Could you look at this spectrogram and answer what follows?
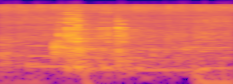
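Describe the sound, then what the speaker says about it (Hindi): Vegetables for a one-pot vegetable rice fry and get stirred in a pot, giving a brief burst of sizzle and scraping that fades back to a low steady hiss. "इसको थोड़ा सा मैं पका लेती हूँ, हल्का सा फ्राई करना है। चलिए इसको थोड़ा हम फ्राई करते हैं।"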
